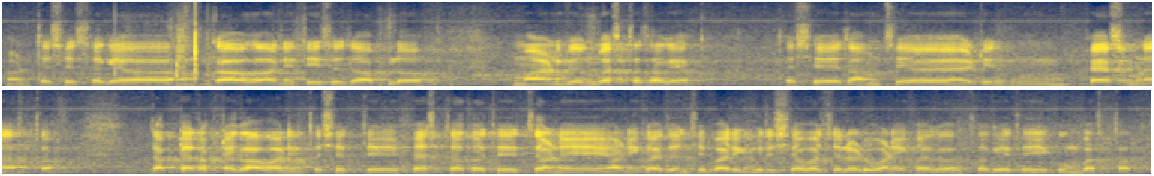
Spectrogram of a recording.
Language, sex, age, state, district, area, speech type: Goan Konkani, male, 45-60, Goa, Pernem, rural, spontaneous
